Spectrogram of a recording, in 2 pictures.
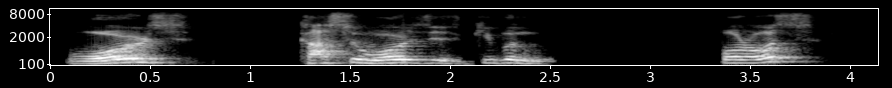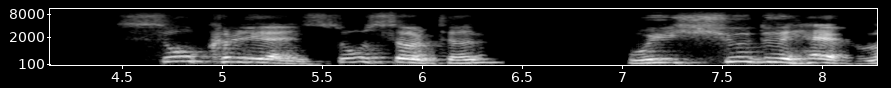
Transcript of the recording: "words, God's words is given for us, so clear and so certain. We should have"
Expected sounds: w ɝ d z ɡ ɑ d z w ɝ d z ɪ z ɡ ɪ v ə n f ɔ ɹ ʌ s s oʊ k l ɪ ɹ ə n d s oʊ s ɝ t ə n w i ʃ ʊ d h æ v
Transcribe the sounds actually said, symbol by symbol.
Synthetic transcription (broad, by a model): w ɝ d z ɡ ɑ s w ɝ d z ɪ z ɡ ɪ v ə n f ɔ ɹ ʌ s s oʊ k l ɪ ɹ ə n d s oʊ s ɝ t ə n w i ʃ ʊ d h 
